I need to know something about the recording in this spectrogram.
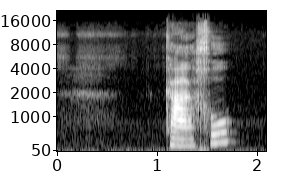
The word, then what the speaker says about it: carro: Because some words just change the meaning if you pronounce one or two R's. Carro, caro.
